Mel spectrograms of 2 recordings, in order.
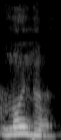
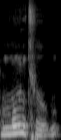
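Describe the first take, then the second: First: The 'ntu' ending is softened, without emphasis. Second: The 'ntu' ending is said with strong emphasis. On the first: It does not stand out as Banyamulenge. "Rwandans will pronounce it differently" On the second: It marks the speaker as Banyamulenge. "with an emphasis on the last uh, three letters and T U"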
